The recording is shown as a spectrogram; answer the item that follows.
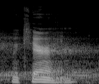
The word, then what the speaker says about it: McCarron: Charlie McCarron. – McCarron, could you spell that for me? – M-C-C-A-R-R-O-N.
